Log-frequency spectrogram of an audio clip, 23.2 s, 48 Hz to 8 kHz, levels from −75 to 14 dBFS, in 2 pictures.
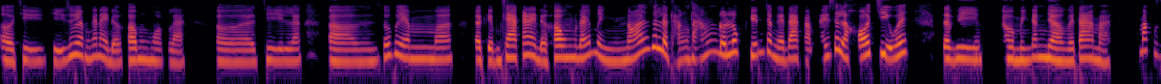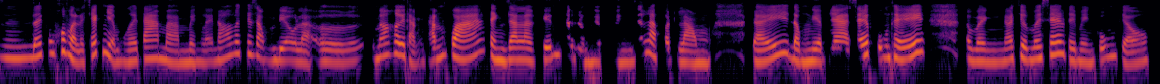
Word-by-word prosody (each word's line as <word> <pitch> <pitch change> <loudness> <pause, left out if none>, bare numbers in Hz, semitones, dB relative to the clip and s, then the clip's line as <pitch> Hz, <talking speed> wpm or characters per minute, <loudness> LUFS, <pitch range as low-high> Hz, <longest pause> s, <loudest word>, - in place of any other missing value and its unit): ờ, 205 -3 +2
"Chị 200 -1 -4
chỉ 190 -1 -1
giúp 270 - 0
em 275 -5 +2
cái 260 - -2
này 240 - 0
được 185 -1 -4
không?" 210 0 +2
hoặc 200 -1 -5
là 175 -1 -5 0.3
"Ờ, 190 -1 -3
chị 205 -2 -2
là 200 0 -2 0.3
ờ, 195 -2 0 0.2
giúp 265 +3 0
em, 225 -4 0
ơ, 220 0 -1 0.2
ờ, 220 - +3
kiểm 205 -1 0
tra 245 +3 +6
cái 285 +4 +2
này 275 - +4
được 195 -4 0
không?" 245 0 +5
Đấy, 245 +5 +2
mình 210 -8 -2
nói 255 +9 +3
rất 450 - +6
là 320 - +7
thẳng 210 +3 -5
thắng, 275 +10 -4
đôi 290 -2 +6
lúc 335 +1 +4
khiến 280 +4 +1
cho 335 - +2
người 220 -6 +1
ta 230 +1 +4
cảm 200 -3 -5
thấy 255 - -1
rất 385 - +3
là - - +6
khó 250 +5 +5
chịu 305 -9 +3
ấy. 295 +6 +5 0.3
Tại 230 - +5
vì, 220 -1 +2 0.3
ừ, 230 - +4
mình 210 0 +2
đang 245 +1 +2
nhờ 215 -3 +6
người 200 0 0
ta 235 0 +4
mà, 200 -4 -1 0.3
mắc 370 +1 +1
gi 260 -4 -11 0.3
đấy 260 +2 +1
cũng 320 - -6
không 355 +2 +1
phải 195 - +3
là 185 - -6
trách 290 - -1
nhiệm 215 - -1
của 190 - -10
người 195 +1 -3
ta 230 +2 0
mà 195 -5 -3
mình 185 +1 -5
lại 190 +1 -9
nói 220 +6 -5
với 310 - -2
cái 305 -1 -6
giọng 215 -6 -4
điệu 205 -1 -2
là, 185 -2 -3
ừ, 190 +2 -6 0.2
nó 260 +4 0
hơi 295 -3 +5
thẳng 175 -5 -6
thắn 220 +7 -1
quá, 255 +5 +4
thành 220 -6 +3
ra 220 +1 +3
là 215 -1 +1
khiến 225 +6 +1
cho 235 - -6
đồng 185 -1 -4
nghiệp 185 - -7 0.2
mình 185 +1 -6
rất - - -9
là 270 - +3
phật 200 0 -5
lòng. 180 -2 -2 0.4
Đấy, 220 +11 +1
đồng 195 -6 +1
nghiệp 200 -1 +1
nha, 220 - +2 0.2
sếp 280 +5 +4
cũng 235 +2 -3
thế, 245 +8 +4 0.4
ờ, 220 - -4
mình 190 -1 -2
nói 215 +3 -2
chuyện 235 -3 0
với 225 +2 +1
sếp 300 +4 +3
thì 205 - -2
mình 185 -1 -5
cũng, 235 +6 -6
kiểu, 180 -3 -4
220 Hz, 285 wpm, -24 LUFS, 195-255 Hz, 0.4 s, là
